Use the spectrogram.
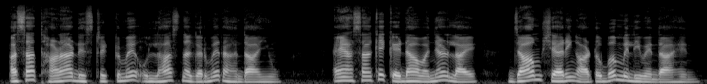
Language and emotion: Sindhi, neutral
